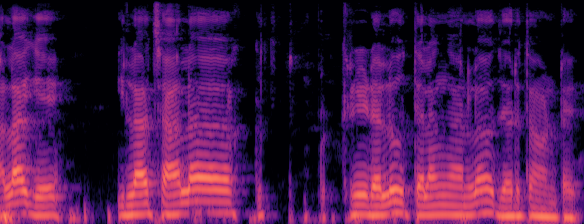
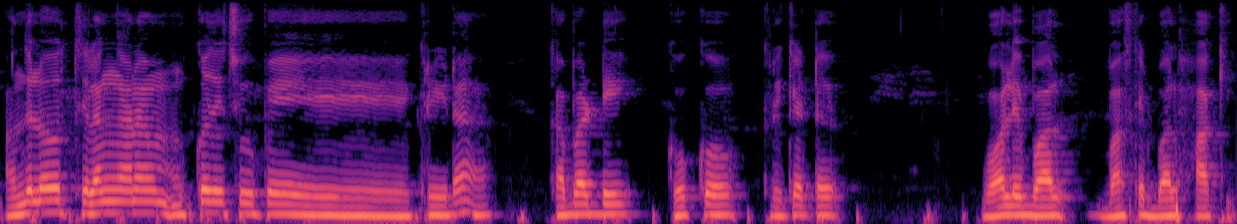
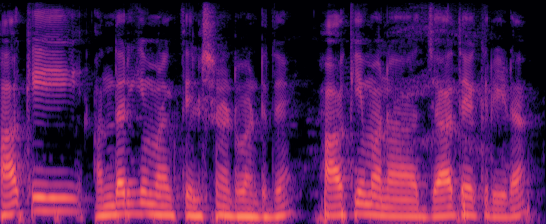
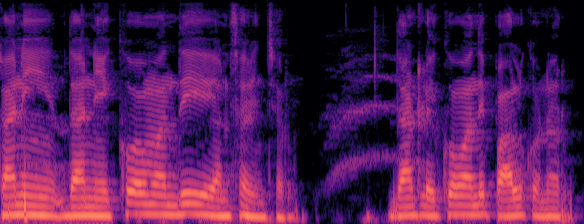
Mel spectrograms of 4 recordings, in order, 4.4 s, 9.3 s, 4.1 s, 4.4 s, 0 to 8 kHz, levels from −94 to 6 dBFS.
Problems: background sounds at intervals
